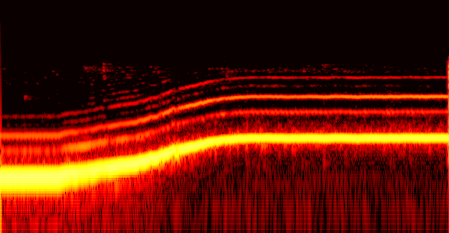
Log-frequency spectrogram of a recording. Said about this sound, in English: Hey, he's burning it. He's burning a hole right through the door.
